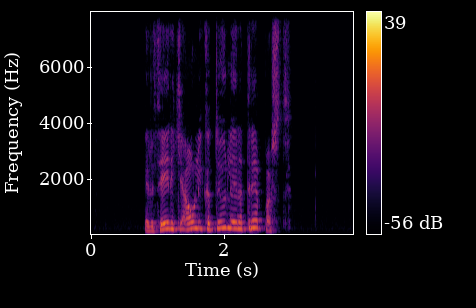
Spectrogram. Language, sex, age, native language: Icelandic, male, 40-49, Icelandic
